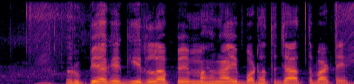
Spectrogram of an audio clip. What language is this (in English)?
Bhojpuri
